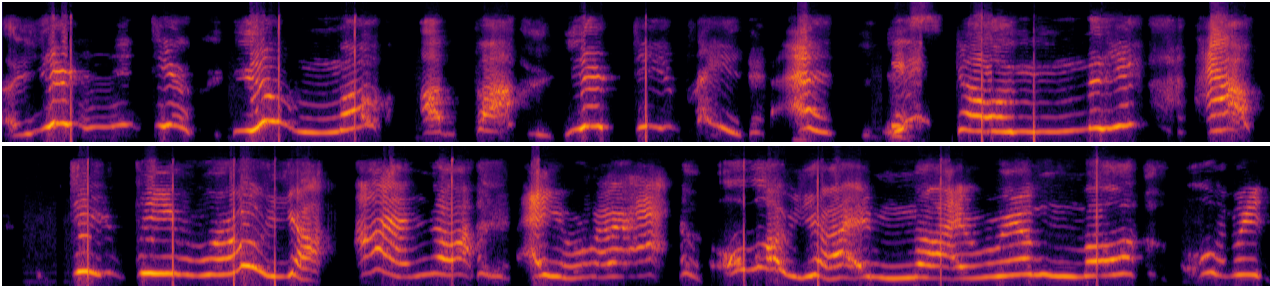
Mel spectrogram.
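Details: Adult woman with cerebral palsy whose muscles tighten as she gets excited; her words are hard for an automatic transcript to make out; dysarthria (cerebral palsy).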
